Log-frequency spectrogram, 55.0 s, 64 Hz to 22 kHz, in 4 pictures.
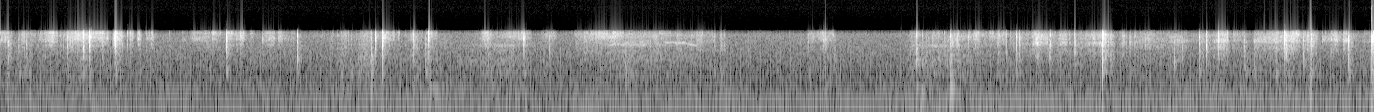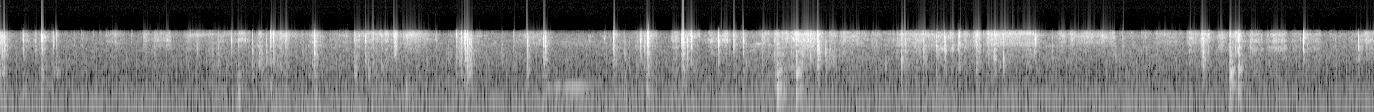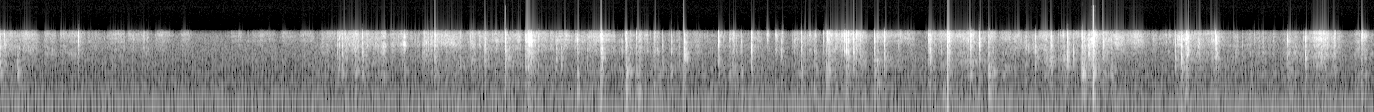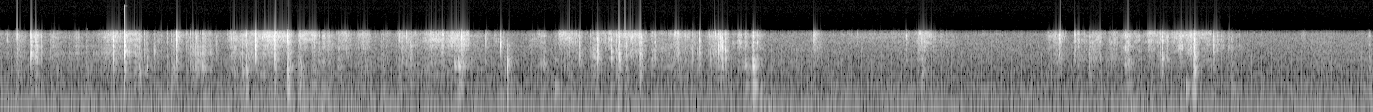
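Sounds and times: paper rustling and crinkling: 0.0 - 7.2, 9.1 - 19.2, 19.8 - 48.9, 51.7 - 53.6
fingers tapping and scraping paper: 9.1 - 29.2, 30.0 - 48.9.

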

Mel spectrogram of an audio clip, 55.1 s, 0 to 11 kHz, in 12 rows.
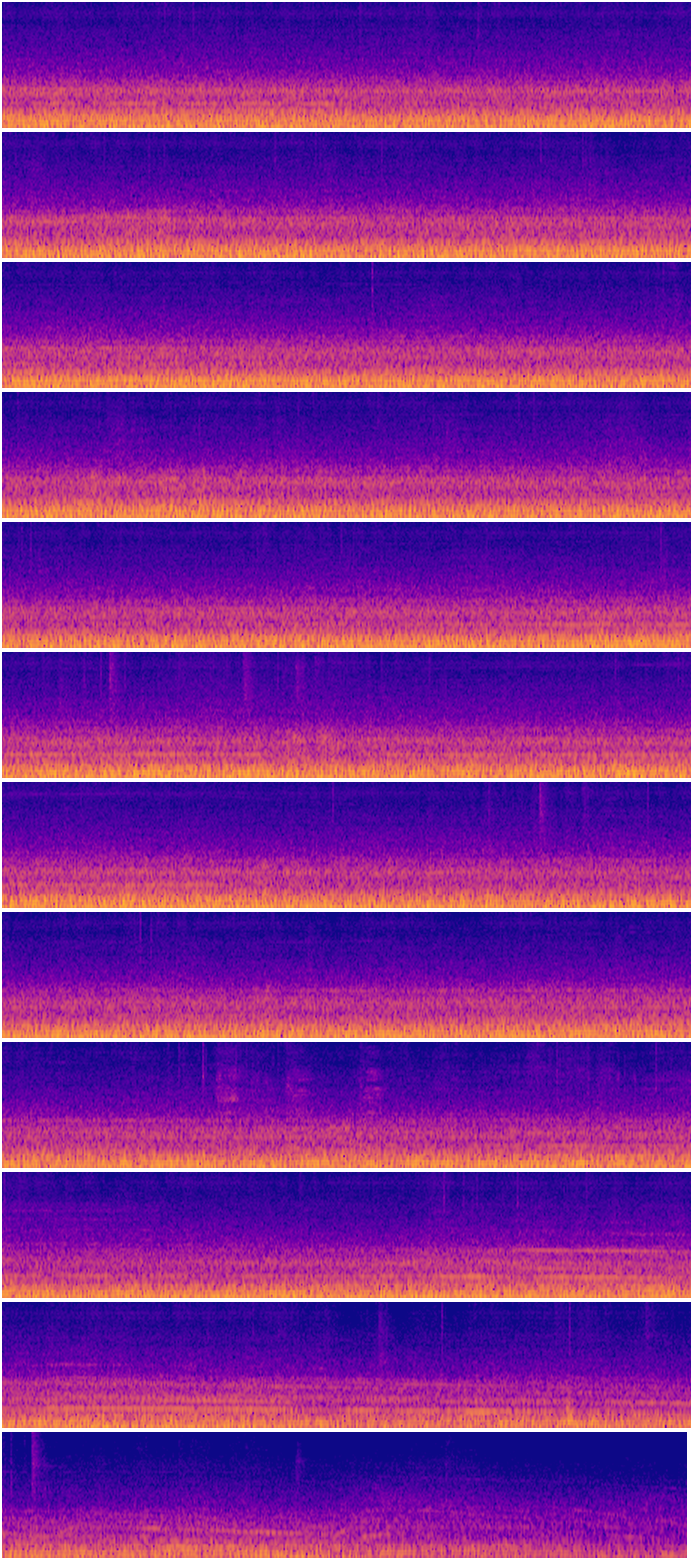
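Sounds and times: bus diesel engine idling: 0.0 - 55.0.

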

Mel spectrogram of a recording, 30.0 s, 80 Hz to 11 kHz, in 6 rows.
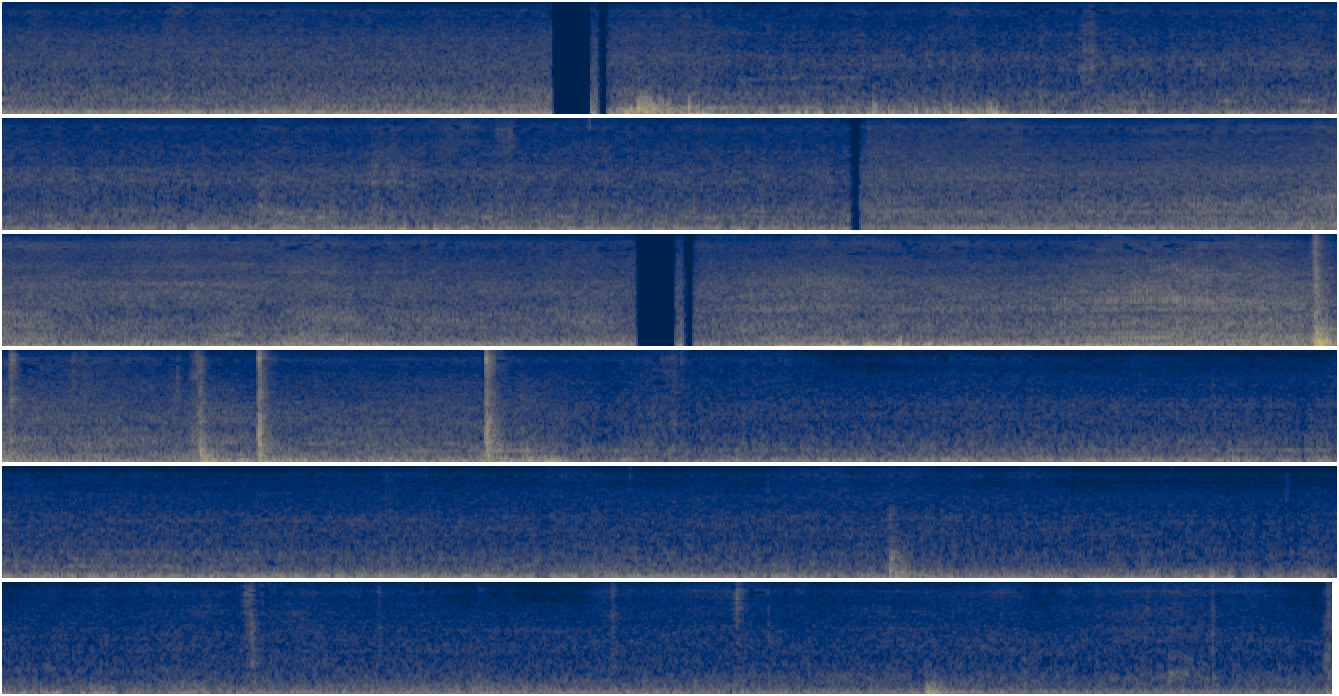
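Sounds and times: diesel engine idling: 0.0 - 13.6.

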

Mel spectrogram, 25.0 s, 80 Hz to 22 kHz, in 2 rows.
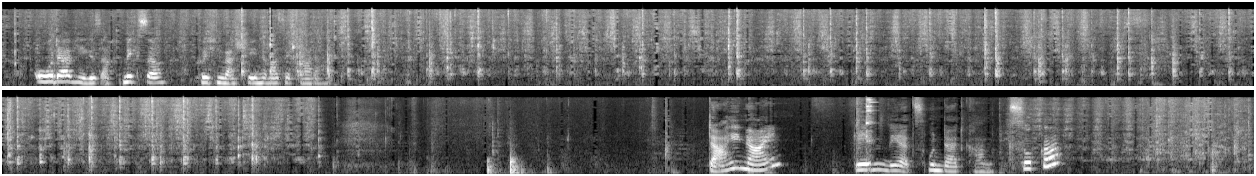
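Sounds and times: whisk clattering in bowl: 0.0 - 15.8, 22.6 - 25.0
whisk knocking in bowl: 0.0 - 15.8, 22.6 - 25.0.

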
